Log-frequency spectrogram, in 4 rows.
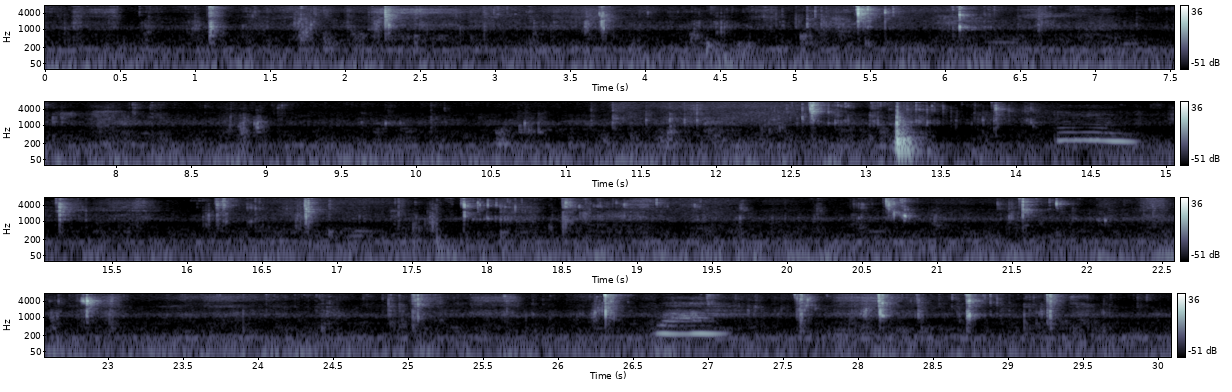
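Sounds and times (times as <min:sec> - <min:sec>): person chewing with wet clicks: 0:00.0 - 0:12.0, 0:12.6 - 0:14.3, 0:14.9 - 0:23.2, 0:23.8 - 0:30.0
loud thump: 0:13.2 - 0:13.4.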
